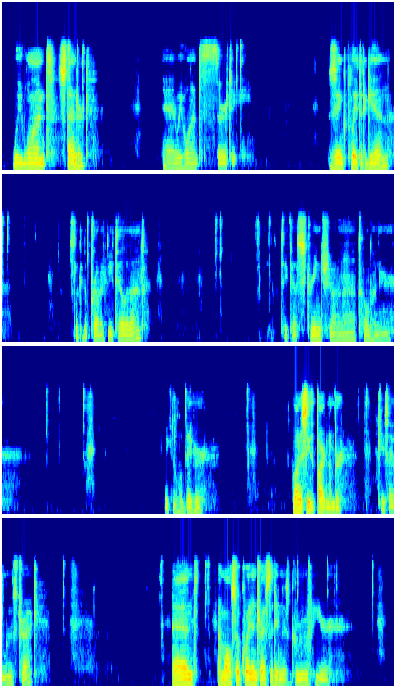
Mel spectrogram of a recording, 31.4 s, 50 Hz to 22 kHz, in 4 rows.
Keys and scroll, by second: 22.5 shift+super+4, 29.8 shift+super+4.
